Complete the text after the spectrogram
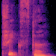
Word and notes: trickster: British English

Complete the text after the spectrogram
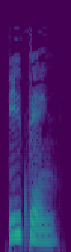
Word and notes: beeping: British English

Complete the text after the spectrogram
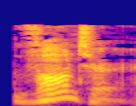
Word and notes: vaunter: British English

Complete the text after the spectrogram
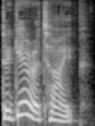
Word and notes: daguerreotype: British English

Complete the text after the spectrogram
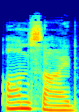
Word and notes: onside: American English

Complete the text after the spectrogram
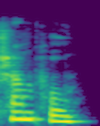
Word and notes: trample: British English

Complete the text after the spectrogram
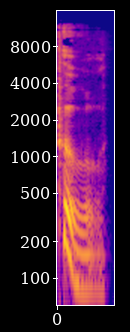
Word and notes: pool: British English

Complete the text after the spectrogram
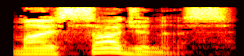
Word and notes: misogynous: British English

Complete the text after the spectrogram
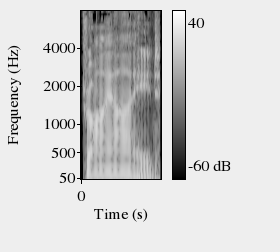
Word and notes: dry-eyed: British English

